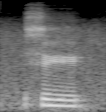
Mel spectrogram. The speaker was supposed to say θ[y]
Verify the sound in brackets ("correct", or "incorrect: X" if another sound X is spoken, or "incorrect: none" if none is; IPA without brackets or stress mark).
correct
